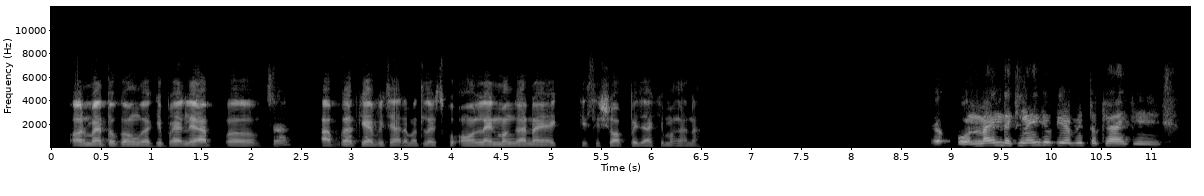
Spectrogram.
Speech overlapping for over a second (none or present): none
